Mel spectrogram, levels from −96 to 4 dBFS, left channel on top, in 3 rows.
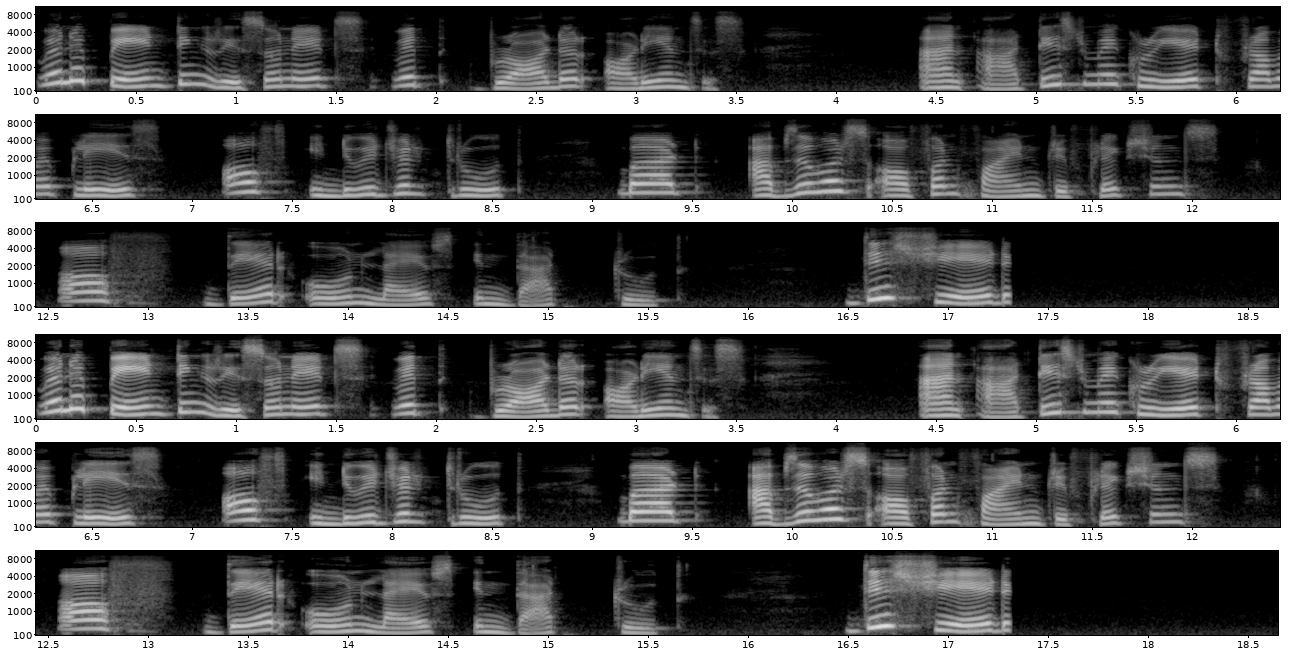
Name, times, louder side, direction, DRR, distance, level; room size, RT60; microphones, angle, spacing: voice 1, 0.0-1.9 2.3-3.5 4.4-6.8 7.2-8.6 9.1-9.5 9.8-12.1 12.6-13.0 13.3-15.0 15.3-15.6 16.5-17.3, right 4 dB, 45° right, 0.9 m, -26 dB
open air
head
